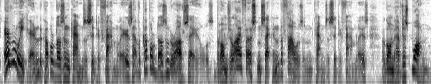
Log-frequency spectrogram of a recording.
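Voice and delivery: put-on elderly New England announcer, swinging pitch; old New England man. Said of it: "like an old man from New England".

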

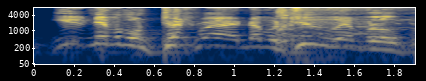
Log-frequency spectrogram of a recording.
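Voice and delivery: put-on high, fast sing-song old miner guarding treasure; old prospector. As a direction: cackle it like a greedy old-timer. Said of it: "I turn into, like, an old prospector".

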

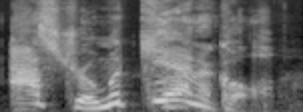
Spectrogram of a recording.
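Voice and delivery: squeaky high anime-style delivery; high-pitched anime hero calling out the word. Pretend. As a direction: say it like an over-the-top anime character. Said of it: "Say that most anime you can".

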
